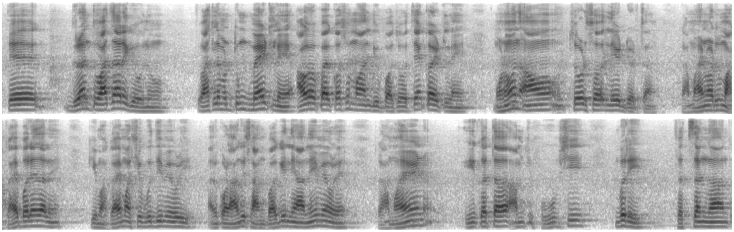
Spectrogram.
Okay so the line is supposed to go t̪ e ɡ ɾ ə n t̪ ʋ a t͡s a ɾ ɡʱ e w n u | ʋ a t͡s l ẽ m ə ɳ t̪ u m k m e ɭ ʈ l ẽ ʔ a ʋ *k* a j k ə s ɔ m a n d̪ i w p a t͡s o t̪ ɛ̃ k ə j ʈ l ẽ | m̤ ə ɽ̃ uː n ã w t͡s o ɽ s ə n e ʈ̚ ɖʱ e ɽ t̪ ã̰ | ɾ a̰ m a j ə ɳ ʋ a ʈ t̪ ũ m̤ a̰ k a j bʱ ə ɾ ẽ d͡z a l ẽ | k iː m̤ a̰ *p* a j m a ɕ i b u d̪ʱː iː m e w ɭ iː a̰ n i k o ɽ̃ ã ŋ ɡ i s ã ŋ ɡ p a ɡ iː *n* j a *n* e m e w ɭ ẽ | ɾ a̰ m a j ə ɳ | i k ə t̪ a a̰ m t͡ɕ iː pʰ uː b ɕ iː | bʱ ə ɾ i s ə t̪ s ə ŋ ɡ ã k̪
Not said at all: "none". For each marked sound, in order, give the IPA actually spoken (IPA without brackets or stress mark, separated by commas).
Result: p, k, n, n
